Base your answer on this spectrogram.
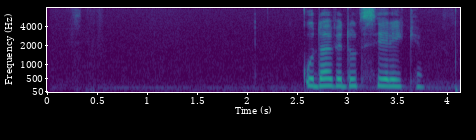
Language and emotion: Russian, neutral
